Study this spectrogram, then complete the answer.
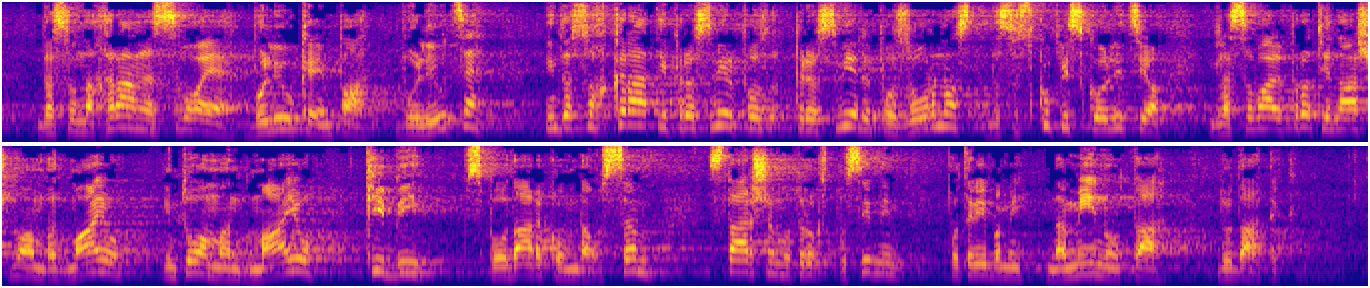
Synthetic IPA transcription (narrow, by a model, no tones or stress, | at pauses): d̪asɔnaxɾaːnilsʋɔːjɛʋɔliwkɛinpaʋɔliwt̪sɛ | ind̪asɔxkɾaːt̪ipɾɛepɾɛwsmeːɾlpɔzoːɾnɔst̪d̪asɔskuːpiskɔaliːt̪sijɔ | ɡlasɔʋaːlpɾoːt̪inaʃɛmuamand̪maːju | int̪oːamand̪maːjukibispɔwd̪aːɾkɔmnawsəmst̪aɾʃɛmɔt̪ɾoːkspɔseːb̪nim | pɔt̪ɾeːbaminameːnuwt̪ad̪ɔd̪a̰ːt̪ɛk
